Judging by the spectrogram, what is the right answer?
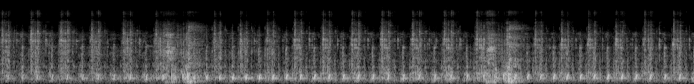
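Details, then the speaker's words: Sattley hit-and-miss gas engine after Wico EK magneto repair and spark plug wire contact cleaning; even rapid valve clicking with a solid firing chuff every few seconds between coasting beats, running properly. "but now it's sitting there running nice I'm going to let it sit here and run for probably half hour or so before I go home"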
